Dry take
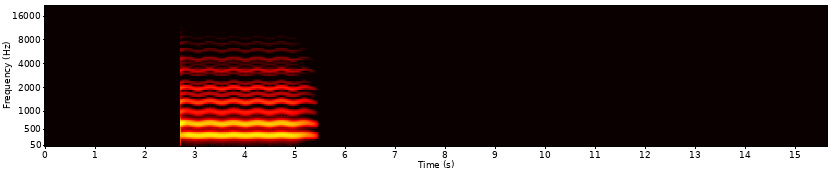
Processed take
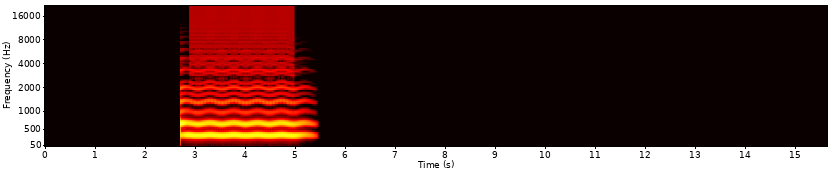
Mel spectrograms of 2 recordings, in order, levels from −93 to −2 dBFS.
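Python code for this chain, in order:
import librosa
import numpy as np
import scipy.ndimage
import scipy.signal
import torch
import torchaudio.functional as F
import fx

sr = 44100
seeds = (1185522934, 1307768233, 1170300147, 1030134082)

y = fx.crossing_spikes(x, sr, level_db=-34.5, at=(2.89, 4.99))
y = F.gain(torch.from_numpy(y), 4.5).numpy()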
